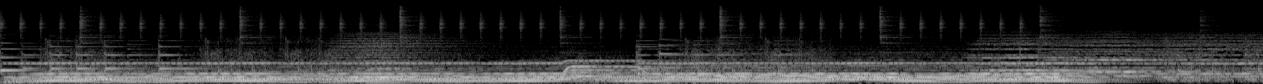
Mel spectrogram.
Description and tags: Loop TrappedInADream 02
A music loop to be used in storydriven and reflective games with puzzle and philosophical elements.
indiegamedev, gaming, gamedeveloping, sfx, Puzzle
